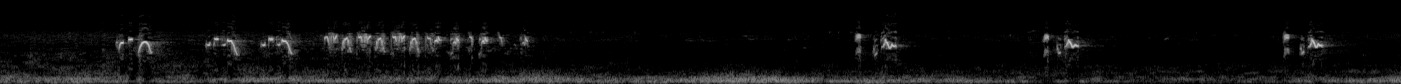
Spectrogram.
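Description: A bulbul calling: short bubbly phrases, then a quick chattering run of notes about three to five seconds in, then three short two-note calls a couple of seconds apart. A soft low rumble of wind runs underneath.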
